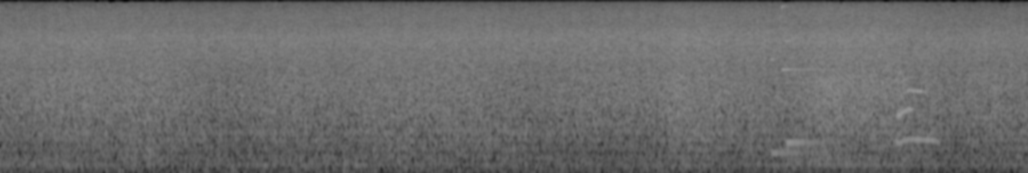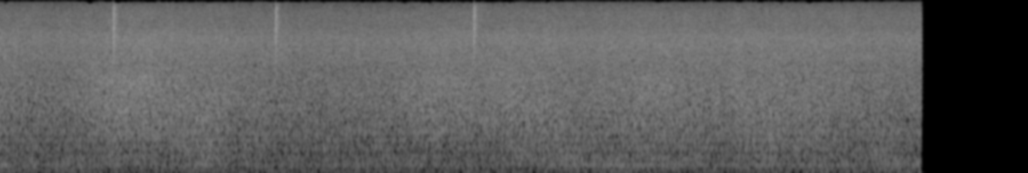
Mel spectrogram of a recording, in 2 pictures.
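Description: Heavy rain falls steadily outdoors.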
